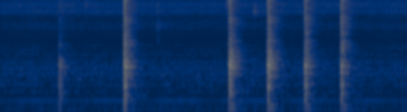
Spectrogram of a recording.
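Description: Kitchen knife jabbed down through a puff pastry pie lid to poke holes in the crust, making six sharp taps at uneven intervals.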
